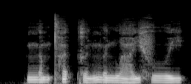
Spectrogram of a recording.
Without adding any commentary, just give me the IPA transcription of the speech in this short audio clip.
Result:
ŋ ɐ˧ m t̪ʰ ɐ˥ t̚ k ɵ˨˥ n ŋ ɵ˧ n w aː˨˥ j f uː˧ j

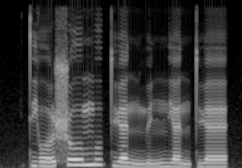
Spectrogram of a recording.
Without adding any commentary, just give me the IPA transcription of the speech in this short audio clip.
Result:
t̪ j o˨˦ ʊ̯ ʂ o˦ ʊ̯ m u˦ t̪ ɥ ɛ˥˨ n m y˨˦ n n̪ j ɛ˥˨ n t̪ ɥ ɛ˦

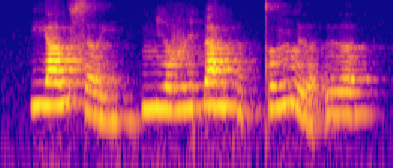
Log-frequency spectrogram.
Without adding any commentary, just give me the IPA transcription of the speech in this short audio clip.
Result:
j a˧˥ w s ə˨˩ j | ɲ i˧ ə̯ v i˧ ɗ a˧ ŋ k ɨ˨˩ p̚ t̪ o˧˥ ŋ l ɨ˨˩˨ ə̯ ʔ ɨ˧ ə̯

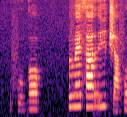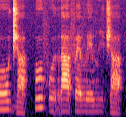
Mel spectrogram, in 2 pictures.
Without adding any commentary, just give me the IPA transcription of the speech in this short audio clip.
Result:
f u˨ ɡ ɔ˦ | v ɛ˦ s a˦ r i˦ t͡ʃ a˨ f oː˦ d͡ʒ a˨ | ʊ˦ f ʊ˨ r a˨ f ɛ˨ v e˨ v i˨ t͡ʃ a˨

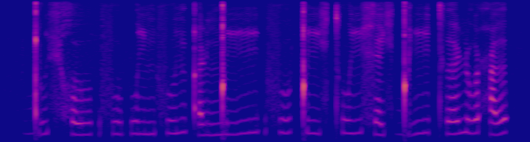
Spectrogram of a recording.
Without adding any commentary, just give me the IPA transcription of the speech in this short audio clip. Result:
ɡ͡ǃ u˩˧ ç χ u˩ | f u˩ p w i˩ ɲ f u˩˧ ɲ qʼ ɪ˩ ɳ ŋ͡ǃ iː˩˧ | f u˩˧ ǃ iː˩ ç tʰ w i˩˧ x ɛ˩ ç ɡ͡ǃ iː˩˧ tʰ əː˩˧ ɳ u˩˧ ħ ə˩˧

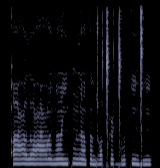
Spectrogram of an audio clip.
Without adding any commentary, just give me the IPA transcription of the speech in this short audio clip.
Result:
qʼ ʌː ʕ ɔ l ɔ ʕ ə ʕ ũ dˤ ĩː k ũ l ɛ̃ tˤ ɛ̃ ɖʱ ɔ ǀʰ ə˞ ɡ͡ǀ ʊː k ĩ ɡ͡ǀ ĩ

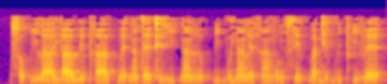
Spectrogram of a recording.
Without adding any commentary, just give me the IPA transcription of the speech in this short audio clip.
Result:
s ɔ˨ p i˨˦ l aː˨ j aː˦ w ɪ˦ pʰ aː˨ kʷ ɛ˦˨ ɡ ã˦ t ɛ˦ kʼ ɪ˨ ɣ i˨ ɡ ã˦ r o˨ k͡p i˨ b o˨ j ã˦ l ɛ˨ h ã˨ v ɔ˨ ŋ s e˦ kʷ a˦ ɡ e˨ ɡʷ i˨ pʰ i˦ β ɛ˦

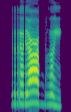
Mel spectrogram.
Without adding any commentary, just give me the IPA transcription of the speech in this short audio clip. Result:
r ɜ ɾ e ʕ ə bʱ ə j

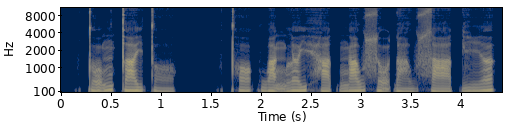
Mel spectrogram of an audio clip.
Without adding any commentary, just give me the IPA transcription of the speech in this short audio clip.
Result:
t̪ o̰˧˥ ŋ t̪ a˧ j t̪ ɔ̤˨˩ | t̪ʰ ɔ˨˦ k w a̰˧˨ ŋ l ə˨˦ j h a˨˩ t̚ ŋ a˨˦ w s o̰˧˨ ɗ a̤˨˩ w s aː˨˩ t̚ ɣ i˨˦ ə̯

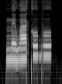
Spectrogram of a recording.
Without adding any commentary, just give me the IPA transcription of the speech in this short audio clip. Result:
m ɛ˨ w a˧ k o˦ b o˦

